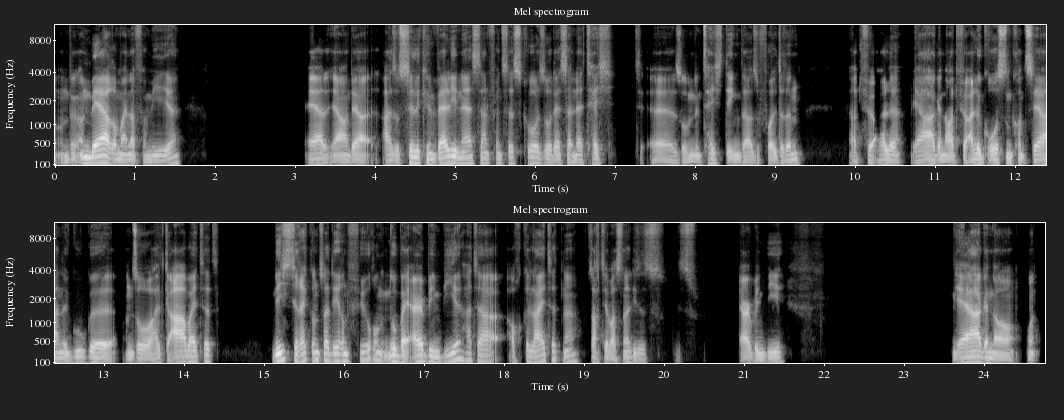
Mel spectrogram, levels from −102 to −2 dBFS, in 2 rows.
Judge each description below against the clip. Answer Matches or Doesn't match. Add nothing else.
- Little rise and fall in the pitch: Doesn't match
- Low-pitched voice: Matches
